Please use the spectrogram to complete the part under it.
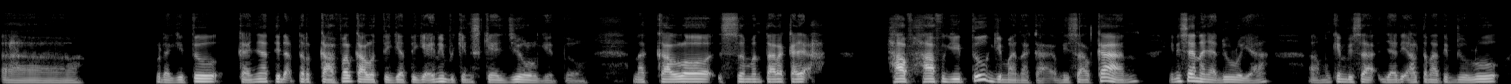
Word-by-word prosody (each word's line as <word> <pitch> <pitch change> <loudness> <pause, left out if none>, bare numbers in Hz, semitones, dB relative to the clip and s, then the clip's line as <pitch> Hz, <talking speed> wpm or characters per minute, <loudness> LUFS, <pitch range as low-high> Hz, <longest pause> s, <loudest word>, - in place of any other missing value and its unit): eee, 95 -2 -8 0.8
udah 110 -4 -4
gitu 135 +5 +4 0.2
kayaknya 115 +4 0
tidak - - 0
ter-cover 145 - +1
kalau 115 -3 +3
tiga 110 +1 -2
tiga 115 0 -2
ini 130 +5 +1
bikin 110 -1 -7
schedule 105 0 -1
gitu. 85 -2 -15 0.5
Nah, 110 -1 -5
kalau 125 +1 +5
sementara 120 -1 0
kayak 125 0 +2
h - - -8 0.7
half 130 0 +6
half 130 0 +5
gitu, 125 - +2
gimana, 105 - -4
Kak? 85 +2 -11
Misalkan, 105 - +2 0.3
ini 125 - -5
saya 160 +3 +5
nanya 120 -8 +1
dulu 115 0 -1
ya, 95 +5 -7 0.4
eee, 95 -1 -12
mungkin 105 +5 -4
bisa 110 -2 -2
jadi 110 -2 -4
alternatif 110 +1 -5
dulu, 115 +6 -1
115 Hz, 140 wpm, -23 LUFS, 105-125 Hz, 0.8 s, half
